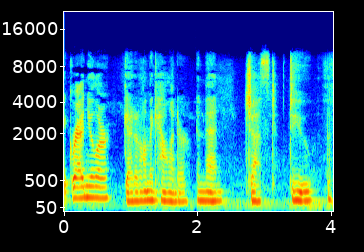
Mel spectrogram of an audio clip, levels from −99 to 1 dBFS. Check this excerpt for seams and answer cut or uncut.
cut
